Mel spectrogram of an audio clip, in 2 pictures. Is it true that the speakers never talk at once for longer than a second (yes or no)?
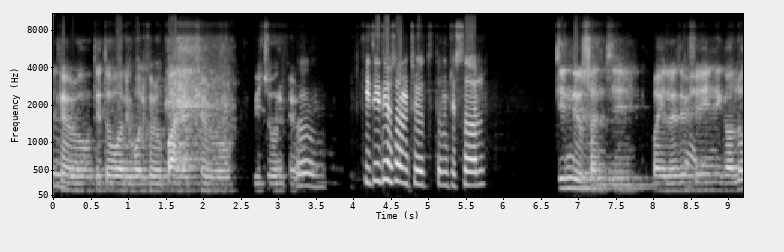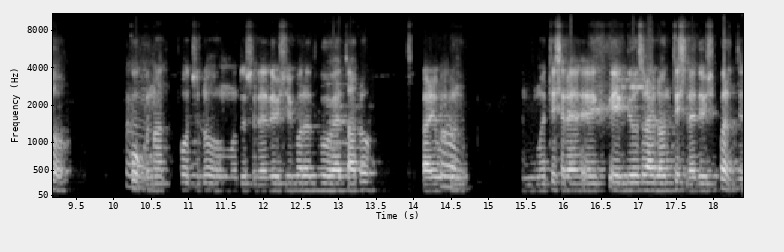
yes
